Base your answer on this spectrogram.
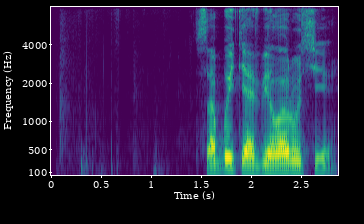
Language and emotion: Russian, positive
